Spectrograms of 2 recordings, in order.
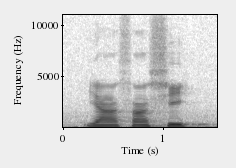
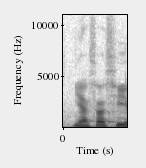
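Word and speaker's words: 易しい: Đọc là yasashi, đúng nhỉ? Yasashi là đơn giản, dễ dàng.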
